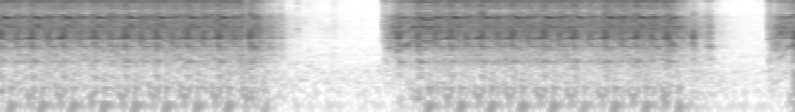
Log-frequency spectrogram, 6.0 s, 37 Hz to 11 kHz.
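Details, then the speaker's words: Lexmoto Diablo 125cc moped bought for parts, fully charged battery: fast even cranking in two bursts that never catches, "close to firing up"; oil found; crank no-start from low compression. "it doesn't sound the healthiest guys but it sounds close to firing up"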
